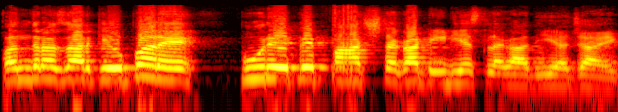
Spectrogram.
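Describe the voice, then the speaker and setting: A man with a high pitch at a moderate pace, against a quiet background. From India. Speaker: chartered accountant tax teacher; tax lecturer. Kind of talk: lecture.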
